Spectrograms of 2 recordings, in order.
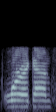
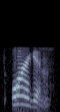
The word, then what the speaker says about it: Oregon: Oregon. Not Oregon. – Oregon. – Oregon. We spend years trying to teach performers who come to our state to pronounce it correctly.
